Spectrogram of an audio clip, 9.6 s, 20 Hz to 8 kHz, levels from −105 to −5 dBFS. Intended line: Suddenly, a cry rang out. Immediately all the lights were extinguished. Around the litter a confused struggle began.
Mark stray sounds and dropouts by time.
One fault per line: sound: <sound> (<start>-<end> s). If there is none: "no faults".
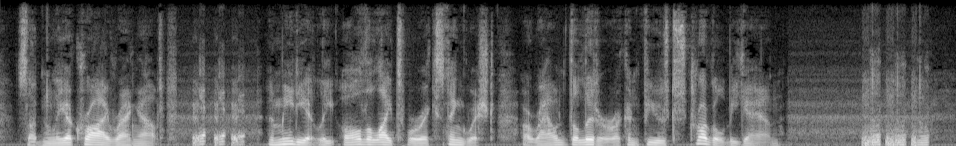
sound: laugh (1.9-2.5 s)
sound: laugh (8.6-9.3 s)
